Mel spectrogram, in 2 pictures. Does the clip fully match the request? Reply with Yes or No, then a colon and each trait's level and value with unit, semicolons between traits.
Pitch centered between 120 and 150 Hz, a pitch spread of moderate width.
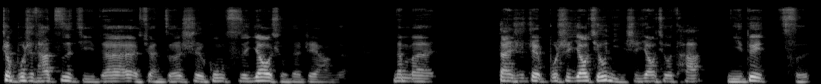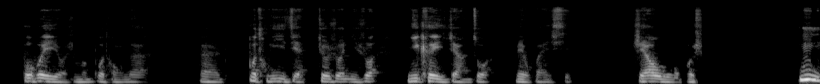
Yes: low, 135 Hz; average, 4.7 semitones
